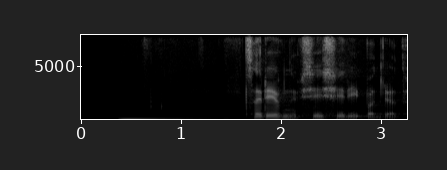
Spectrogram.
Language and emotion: Russian, neutral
